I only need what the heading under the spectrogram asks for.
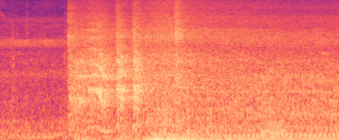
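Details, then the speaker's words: Nissan Navara diesel after replacing the cracked alternator (rotor rubbing stator) and loose tensioner pulley: quick crank and catch into an even, quiet idle with no rubbing or screeching from the engine front; normal start. "เครื่องเงียบเงียบกริ๊บๆๆตามเสียงก็คือเป็นเสียงปกติของnavara"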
